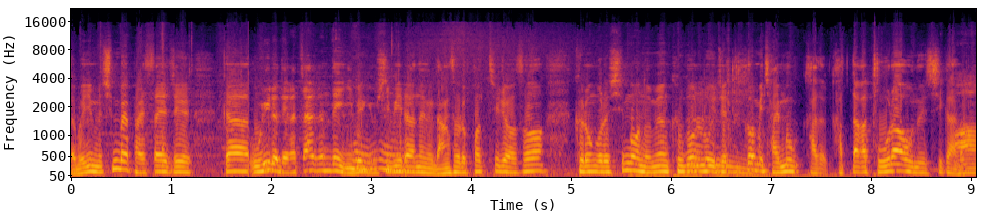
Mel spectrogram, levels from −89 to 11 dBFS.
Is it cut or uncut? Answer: cut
